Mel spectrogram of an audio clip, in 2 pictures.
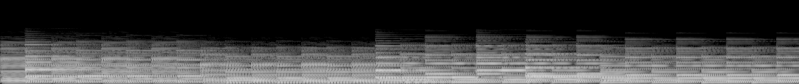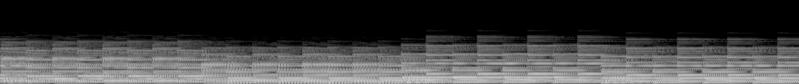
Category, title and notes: Music > Solo instrument
Ambient Piano Loop #002 Dark and Reflective at 120 bpm
Ambient piano loop at 120 bpm.
loop, piano, 120-bpm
